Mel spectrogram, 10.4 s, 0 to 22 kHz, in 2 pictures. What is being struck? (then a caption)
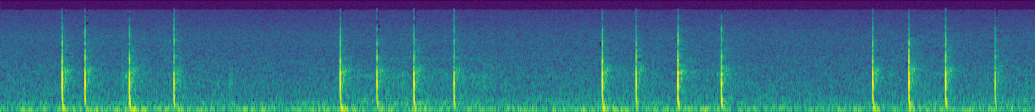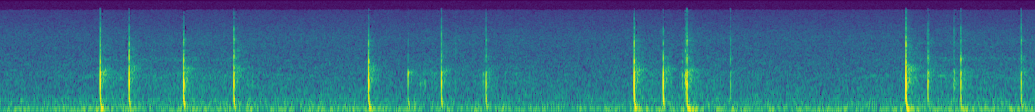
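Small plastic lip balm jar. A small round plastic lip butter jar with a green plastic lid is held on its side while a short nail taps and scratches its stickered bottom. About 32 sharp, dry clicks come in quick clusters, each dying almost instantly, with a bright edge and faint scratchy texture over a quiet, low background hiss.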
